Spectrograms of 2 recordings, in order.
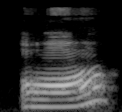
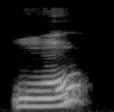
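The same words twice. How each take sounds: First: O louder and opened wide, like "aw". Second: O closed and rounded. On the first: Teacher recaps the sounds, open O. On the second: Teacher recaps the sounds, closed O. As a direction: say O as in Spanish. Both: Shown as a demonstration. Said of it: "entonces recordando".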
